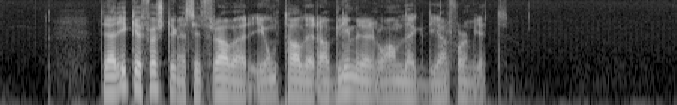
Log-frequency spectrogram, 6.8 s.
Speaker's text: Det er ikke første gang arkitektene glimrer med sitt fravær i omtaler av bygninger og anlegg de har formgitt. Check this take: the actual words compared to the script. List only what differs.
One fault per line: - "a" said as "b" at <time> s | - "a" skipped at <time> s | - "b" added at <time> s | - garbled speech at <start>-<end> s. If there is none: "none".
- "gang arkitektene glimrer" skipped at 1.8 s
- "bygninger" said as "glimrer" at 3.4 s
